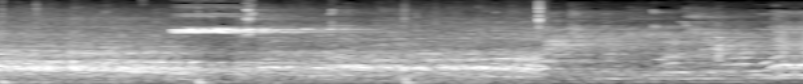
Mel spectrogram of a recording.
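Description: Gymnasium game ambience: a crowd chattering in a large hall, with faint basketball bounces on the hardwood court.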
